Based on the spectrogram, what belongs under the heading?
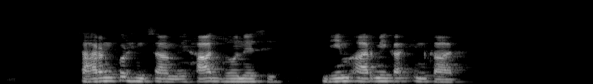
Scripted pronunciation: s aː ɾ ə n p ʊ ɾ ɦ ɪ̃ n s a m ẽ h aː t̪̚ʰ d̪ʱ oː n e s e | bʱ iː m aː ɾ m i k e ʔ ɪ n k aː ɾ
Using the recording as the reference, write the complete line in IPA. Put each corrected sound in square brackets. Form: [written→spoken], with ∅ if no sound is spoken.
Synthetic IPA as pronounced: s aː ɾ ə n p ʊ ɾ ɦ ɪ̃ n s a m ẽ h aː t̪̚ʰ d̪ʱ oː n e s e | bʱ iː m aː ɾ m i k [e→a] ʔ ɪ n k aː ɾ

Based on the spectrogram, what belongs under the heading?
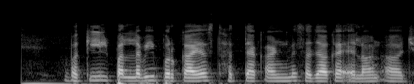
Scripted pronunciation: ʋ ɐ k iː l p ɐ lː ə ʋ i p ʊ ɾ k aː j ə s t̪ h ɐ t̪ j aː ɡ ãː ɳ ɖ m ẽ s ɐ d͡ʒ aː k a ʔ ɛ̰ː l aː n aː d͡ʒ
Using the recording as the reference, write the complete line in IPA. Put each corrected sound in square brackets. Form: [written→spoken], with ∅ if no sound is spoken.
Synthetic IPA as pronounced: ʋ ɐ k iː l p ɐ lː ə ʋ i p ʊ ɾ k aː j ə s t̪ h ɐ t̪ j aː [ɡ→k] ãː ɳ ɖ m ẽ s ɐ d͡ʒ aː k a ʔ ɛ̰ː l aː n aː d͡ʒ

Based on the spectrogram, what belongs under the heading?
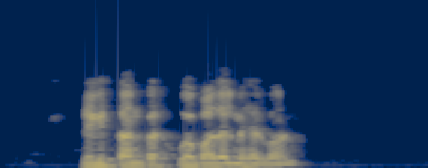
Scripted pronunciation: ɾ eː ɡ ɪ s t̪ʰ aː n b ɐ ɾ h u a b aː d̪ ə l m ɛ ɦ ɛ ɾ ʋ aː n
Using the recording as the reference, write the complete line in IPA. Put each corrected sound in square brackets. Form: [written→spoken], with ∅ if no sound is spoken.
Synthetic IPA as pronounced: ɾ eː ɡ ɪ s [t̪ʰ→t̪] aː n [b→p] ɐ ɾ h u a b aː d̪ ə l m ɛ ɦ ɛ ɾ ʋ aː n

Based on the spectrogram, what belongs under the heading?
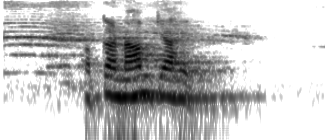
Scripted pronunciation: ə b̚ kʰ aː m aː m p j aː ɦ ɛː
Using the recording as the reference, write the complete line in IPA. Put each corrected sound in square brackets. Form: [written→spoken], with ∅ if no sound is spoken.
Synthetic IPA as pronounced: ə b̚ [kʰ→k] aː [m→n] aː m [p→k] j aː ɦ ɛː

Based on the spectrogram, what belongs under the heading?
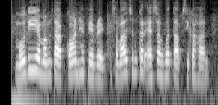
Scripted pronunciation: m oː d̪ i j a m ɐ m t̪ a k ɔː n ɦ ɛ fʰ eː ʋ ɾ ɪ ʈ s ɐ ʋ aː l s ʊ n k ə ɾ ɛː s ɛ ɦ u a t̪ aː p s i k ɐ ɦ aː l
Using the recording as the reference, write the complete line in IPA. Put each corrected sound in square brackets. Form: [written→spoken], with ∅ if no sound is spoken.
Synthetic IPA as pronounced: m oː d̪ i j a m ɐ m t̪ a k ɔː n ɦ ɛ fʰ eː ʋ ɾ ɪ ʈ s ɐ ʋ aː l s ʊ n k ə ɾ ɛː s [ɛ→a] ɦ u a t̪ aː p s i k [ɐ→a] ɦ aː l

